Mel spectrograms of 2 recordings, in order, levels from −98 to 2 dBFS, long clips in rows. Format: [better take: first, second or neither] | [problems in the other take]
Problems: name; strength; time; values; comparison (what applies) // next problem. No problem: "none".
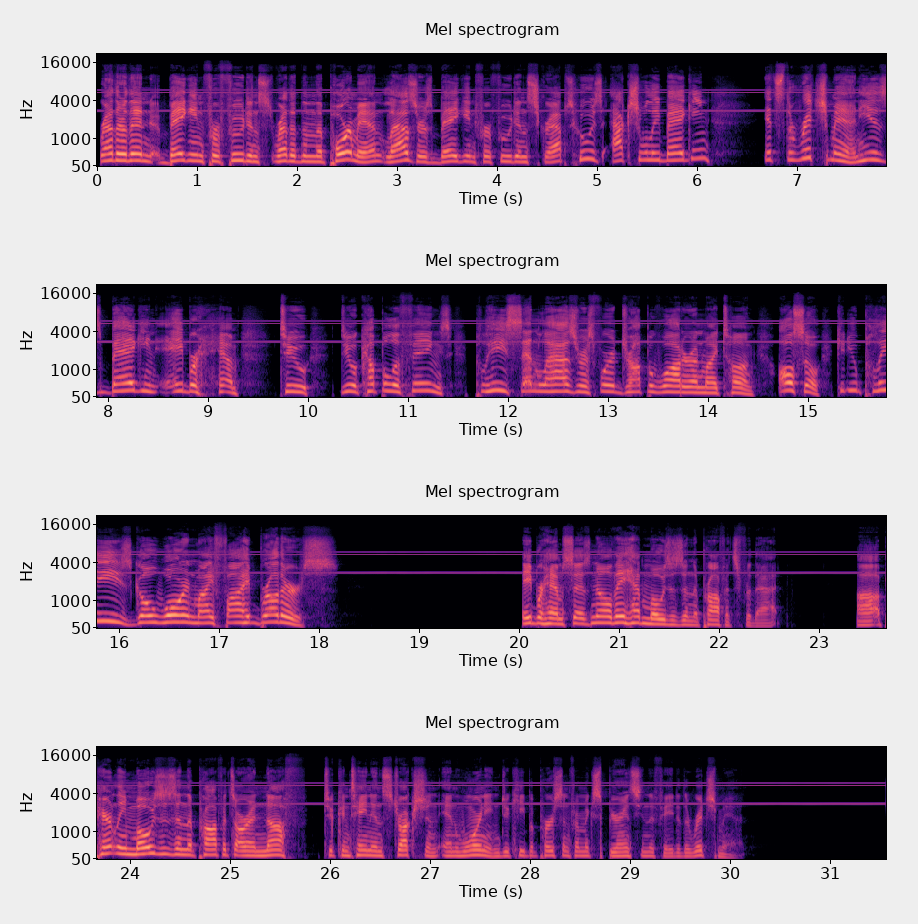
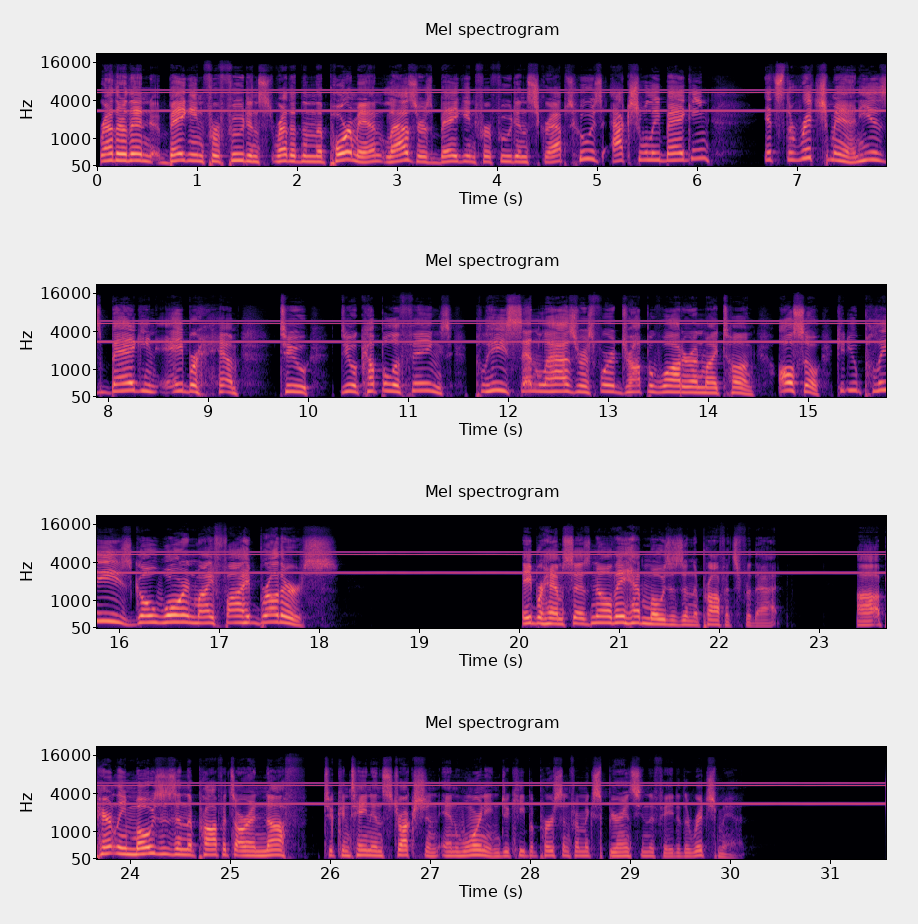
first | high-pitched whine; loud; throughout; 5.5 kHz, 9 dB below the speech; faint in the first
